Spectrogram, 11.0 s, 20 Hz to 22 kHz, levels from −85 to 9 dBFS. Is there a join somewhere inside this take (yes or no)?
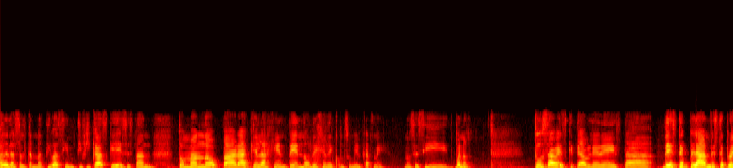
yes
